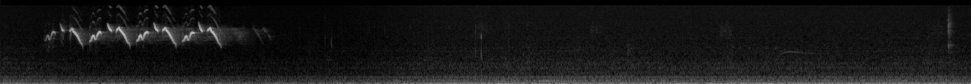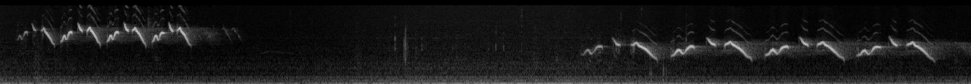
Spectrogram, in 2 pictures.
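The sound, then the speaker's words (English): A common yellowthroat song plays three times over a faint steady hum. Two bouts are quick runs of repeated wavering whistled phrases. The last is slowed down, lower pitched and stretched out, so each sliding note is drawn out. “Here's the song of the common yellow throat, and we'll hear it at regular speed, and then we'll hear it slow down, and then slow down even more.”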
